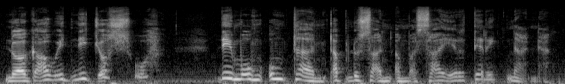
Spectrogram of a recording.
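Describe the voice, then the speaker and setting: A woman's voice: on the low side, animated, measured pace, creaky, a little hiss or hum. A woman playing a worried, pleading mother in a radio drama, speaking earnestly and drawing out her words with emotion. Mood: gentle, coaxing. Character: worried, pleading mother of a wayward grown son. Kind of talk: Ilocano radio drama acting.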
